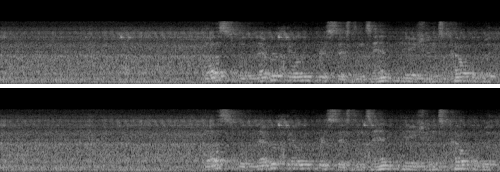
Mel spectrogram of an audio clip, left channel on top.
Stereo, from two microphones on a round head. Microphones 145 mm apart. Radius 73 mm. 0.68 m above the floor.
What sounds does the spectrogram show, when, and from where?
2.0 s a man speaking: 20° left (ahead or behind), 5.5 m; by 4.9 s 5° right (ahead or behind), 6 m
